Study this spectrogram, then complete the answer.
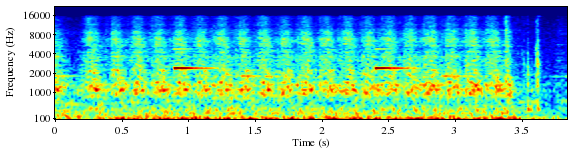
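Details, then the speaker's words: Truck that sputtered and died while driving at night: steady starter cranking about three turns a second with no firing; no spark first suspected, but it was out of fuel and started after gas was added and primed. "sure enough i'm driving down the road and start spitting and sputtering and died and now every time i go to crank it we just get"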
